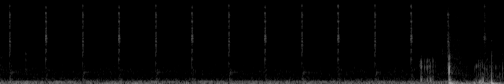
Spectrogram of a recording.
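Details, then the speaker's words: 7.3 Powerstroke diesel with rough idle, cold start next day (84°F outside): sharp steady turn-signal relay ticks, about 2.5 per second, over a low idling diesel rumble; owner suspects IPR for rough idle. "also my blinker relay under here"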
